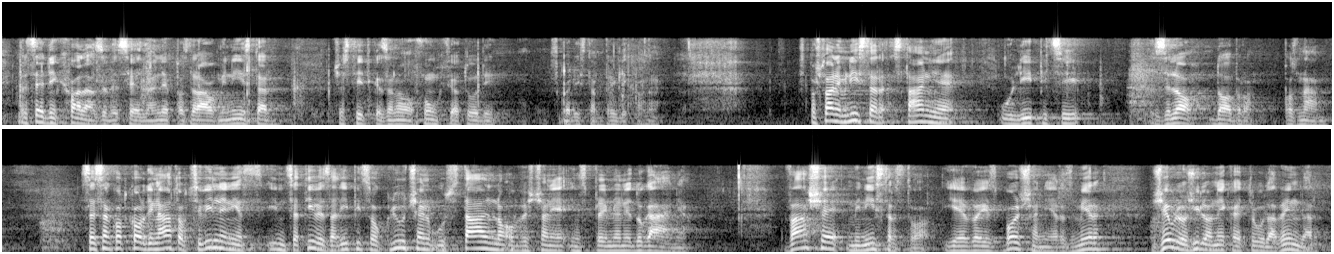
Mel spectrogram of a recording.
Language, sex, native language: Slovenian, male, Slovenian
